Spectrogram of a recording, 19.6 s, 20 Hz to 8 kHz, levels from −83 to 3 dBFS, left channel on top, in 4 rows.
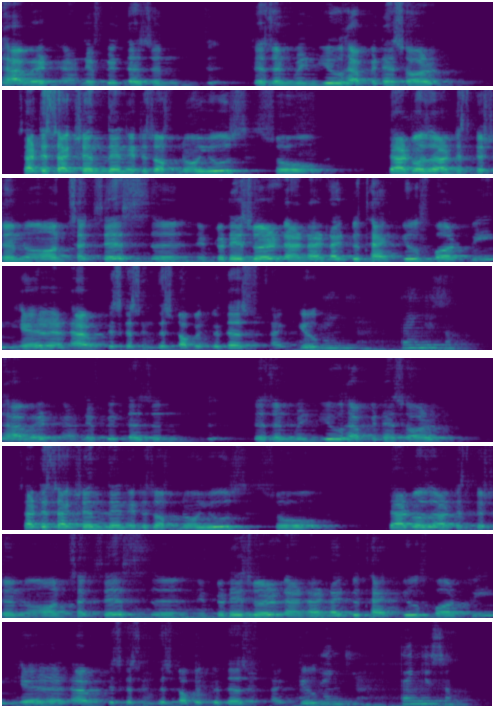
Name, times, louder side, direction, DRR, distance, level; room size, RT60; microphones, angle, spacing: voice 1, 0.0-1.8 2.1-2.2 2.5-4.4 5.1-7.4 7.7-8.2 8.8-17.9, left 3 dB, 50° left, 1.7 m, -32 dB
voice 2, 11.4-12.4 14.9-15.0 17.7-19.2, right 1 dB, 80° right, 6.0 m, -44 dB
27.0 x 16.0 x 7.4 m
head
